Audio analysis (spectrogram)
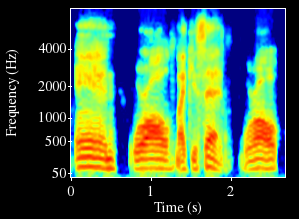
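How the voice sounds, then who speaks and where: A man's voice: fairly low pitch, steady tone, takes it slowly, warm tone, no room sound, dull audio. A man speaking earnestly as an interview guest, building to emphatic repeated points. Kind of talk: reflective interview talk.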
